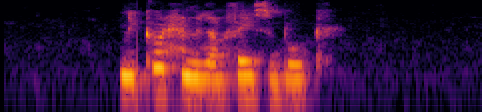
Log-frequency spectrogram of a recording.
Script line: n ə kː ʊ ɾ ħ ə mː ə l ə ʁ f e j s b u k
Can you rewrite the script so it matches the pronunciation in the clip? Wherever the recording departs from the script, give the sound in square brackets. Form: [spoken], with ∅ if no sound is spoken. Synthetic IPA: n ə kː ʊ ɾ ħ ə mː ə l ə ʁ f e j s b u k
